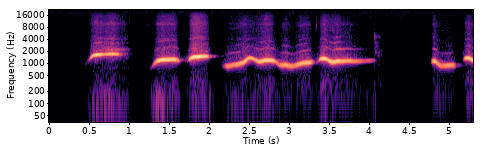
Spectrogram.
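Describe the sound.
Someone tries to whistle a short melody alone, in a few clear phrases of sliding pitch separated by brief pauses, with a slightly breathy, unsteady tone.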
